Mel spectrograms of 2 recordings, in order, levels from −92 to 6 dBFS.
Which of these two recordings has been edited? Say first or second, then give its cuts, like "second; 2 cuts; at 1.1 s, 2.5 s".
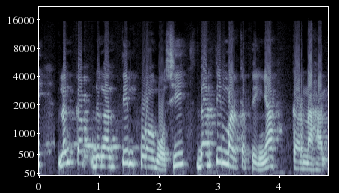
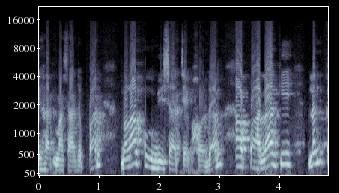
second; 1 cut; at 3.2 s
